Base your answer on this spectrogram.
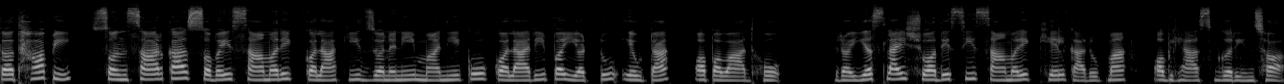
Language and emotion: Nepali, neutral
